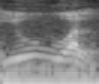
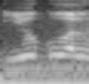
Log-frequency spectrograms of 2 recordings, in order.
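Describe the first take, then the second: First: No g sound comes before the w. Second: A g sound comes before the w. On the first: The speaker calls it right. "উচ্চারণ হবে ইউওয়াল" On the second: The speaker calls it wrong. "ইউগুয়াল না"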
